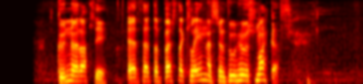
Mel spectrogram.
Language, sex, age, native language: Icelandic, male, 20-29, Icelandic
